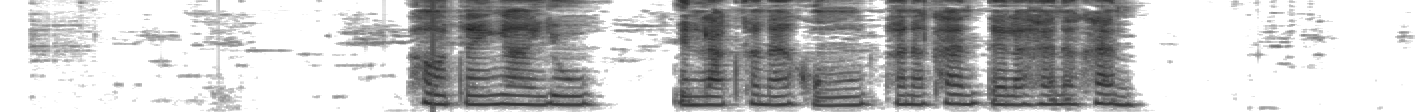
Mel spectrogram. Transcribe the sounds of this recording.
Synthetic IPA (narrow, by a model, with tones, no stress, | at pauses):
kʰa˧˩wt͡ɕa˧˦jŋaː˧˨jːuː˧ | pe˨˦nla˧k̚sa˧na˧˥˨kʰɔː˨˦ŋt̪ʰa˧naː˧˥˨kʰaː˧˥˨nt̪ɛː˧la˧t̪ʰa˧˨naː˧˥˨kʰa˧˥˨n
